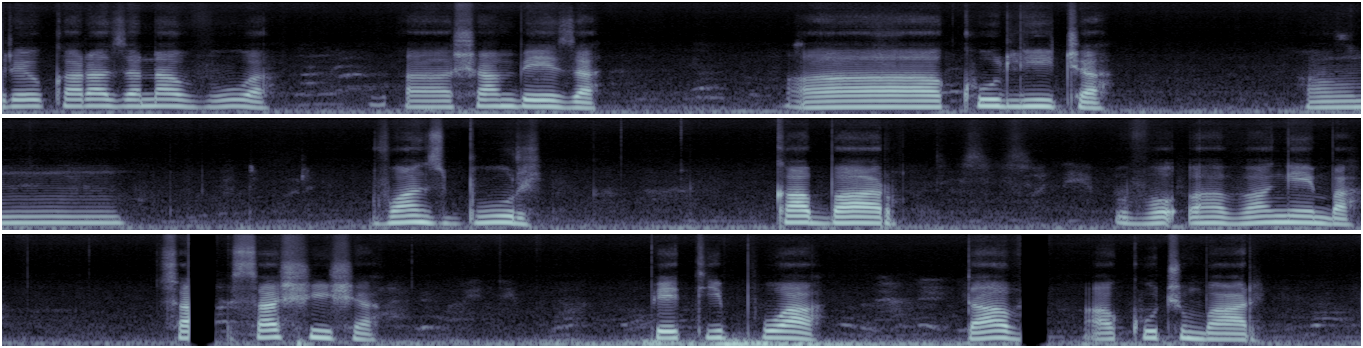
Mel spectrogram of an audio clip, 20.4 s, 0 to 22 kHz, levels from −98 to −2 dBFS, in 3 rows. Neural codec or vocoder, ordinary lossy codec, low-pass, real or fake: autoencoder, 48 kHz, 128 numbers a frame, DAC-VAE, trained on Japanese speech; none; none; fake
